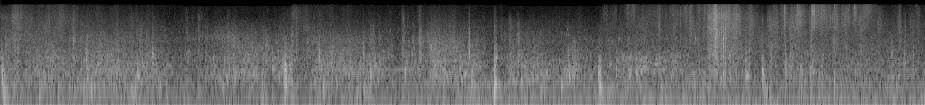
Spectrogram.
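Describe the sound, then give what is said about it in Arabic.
A boat glides across water, with a steady wash of water noise broken by occasional knocks and splashes, fairly quiet and even throughout, with no voices. “تعال وانظر، مركب كأنه عروس.”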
